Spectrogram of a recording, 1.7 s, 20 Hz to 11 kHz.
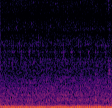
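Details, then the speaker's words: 2015 Fiat 500C Abarth MultiAir after a no-start caused by oil draining from the MultiAir brick during hot storage, re-primed: smooth, even idle with light injector ticking, top-end tapping calmed down; healthy. "sounds good let's take it for a light spin around the block see how it's working out yeah really sounds like the top end of the engines really calmed down"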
